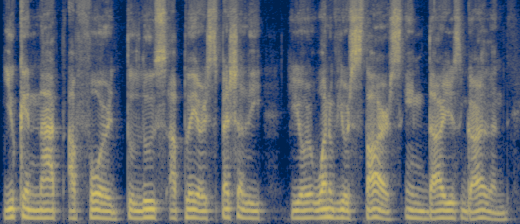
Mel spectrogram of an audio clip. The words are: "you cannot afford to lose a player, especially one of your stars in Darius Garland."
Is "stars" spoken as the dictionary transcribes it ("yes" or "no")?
no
